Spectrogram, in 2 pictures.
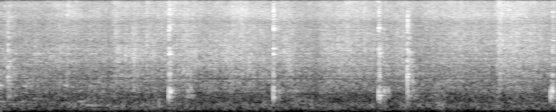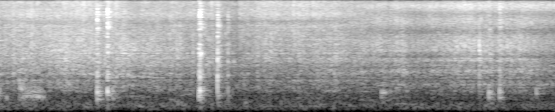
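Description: Leftover rice being stirred and fried in a pan, a continuous soft sizzle with repeated scraping taps of a spatула-like utensil at irregular intervals, no voices.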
